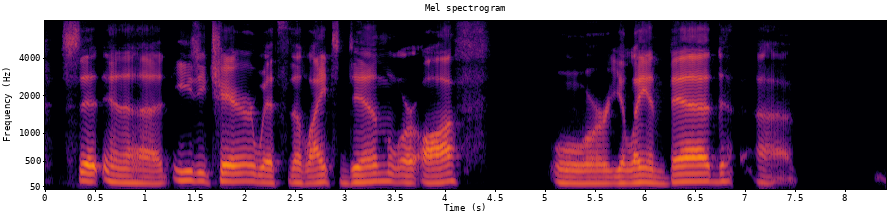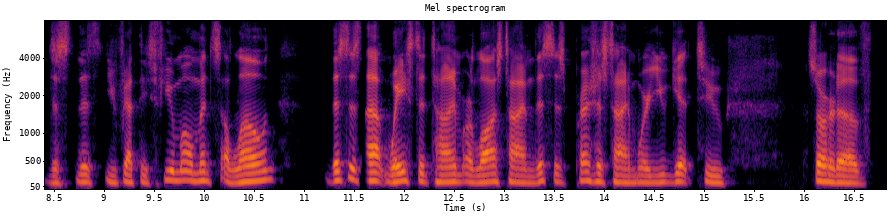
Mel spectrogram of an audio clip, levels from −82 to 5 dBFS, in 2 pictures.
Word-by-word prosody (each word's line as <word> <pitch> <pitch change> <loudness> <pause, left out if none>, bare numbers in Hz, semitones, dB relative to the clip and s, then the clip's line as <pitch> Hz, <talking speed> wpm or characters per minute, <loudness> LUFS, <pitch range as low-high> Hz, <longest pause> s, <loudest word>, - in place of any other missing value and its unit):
sit 145 -2 0
in 140 -7 -2
a 115 -2 -3
easy 160 -3 -3
chair 145 +2 +1
with 125 -2 -3
the 125 -1 -4
lights 120 +1 -2
dim 130 +5 -1
or 130 -3 -4
off, 130 +5 -1 0.6
or 110 -1 -2
you 115 +1 -3
lay 125 +2 +2
in 115 -3 -4
bed, 140 +3 +3 0.2
uh, - - -10 1.0
just 120 0 -3
lis 135 -3 -4
you've 125 -5 -7
got 130 -3 0
these 125 -4 -6
few 170 -1 -1
moments 155 -3 0
alone, 145 +8 +3 0.5
this 155 +2 +1
is 185 -5 +1
not 155 -1 +5
wasted 140 +1 +2
time 135 +1 +1
or 130 - 0
lost 130 +2 +3
time, 125 -3 0
this 145 +3 -1
is 135 -3 -3
precious 140 0 -1
time 125 -2 0
where 125 -1 -1
you 125 +2 -3
get 135 +1 0
to 120 -5 -3 0.8
sort 140 -4 +4
of 115 -5 +2
130 Hz, 155 wpm, -25 LUFS, 120-145 Hz, 1.0 s, not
